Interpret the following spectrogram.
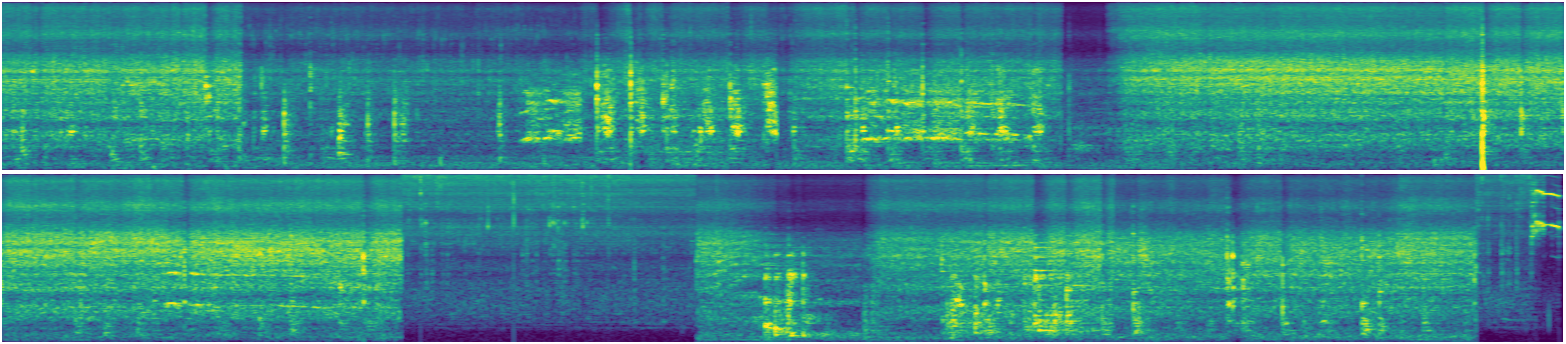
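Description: Onions and tomatoes sizzling in hot oil in an aluminium pan, stirred with a metal ladle that scrapes and clinks against the pan. The sizzle changes abruptly a few times.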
